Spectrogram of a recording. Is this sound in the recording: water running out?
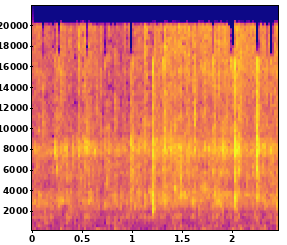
yes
